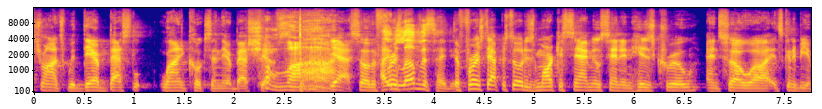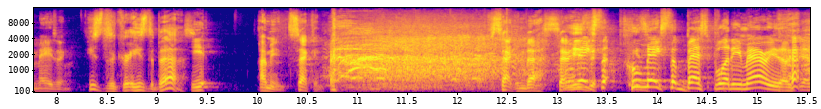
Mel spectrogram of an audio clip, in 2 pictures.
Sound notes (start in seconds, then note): 10.6 laughter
